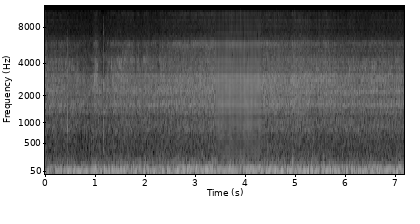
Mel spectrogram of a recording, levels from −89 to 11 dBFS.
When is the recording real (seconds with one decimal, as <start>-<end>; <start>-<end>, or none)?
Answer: 0.0-3.4; 4.3-7.2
